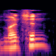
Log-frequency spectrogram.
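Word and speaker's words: Mnuchin: So I don't know if it's if it's the if you do it like the Greek with pneumonia, it'd be Nunchin, but I think they pronounce it munchin, and the end is silent.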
